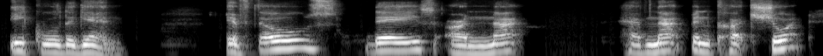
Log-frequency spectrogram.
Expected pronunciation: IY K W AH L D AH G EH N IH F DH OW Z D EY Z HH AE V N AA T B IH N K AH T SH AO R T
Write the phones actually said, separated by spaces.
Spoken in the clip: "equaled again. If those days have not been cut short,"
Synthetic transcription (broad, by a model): IY K W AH L D AH G EH N IH F DH OW Z D EY Z HH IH V N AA T B IH N K AH T SH AO R T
